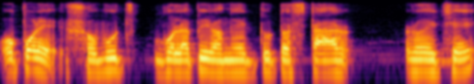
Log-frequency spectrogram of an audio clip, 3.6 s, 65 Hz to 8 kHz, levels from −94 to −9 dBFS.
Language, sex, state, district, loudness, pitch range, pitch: Bengali, male, West Bengal, Alipurduar, -14 LUFS, 125-135 Hz, 130 Hz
